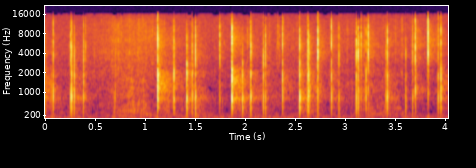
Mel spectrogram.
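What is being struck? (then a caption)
Smartphone with plastic case and glass screen. Long nails tap rapidly on the lit screen of a smartphone in a white case, making about two dozen sharp, dry clicks. The taps are quiet and bright, with no ring after each one.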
